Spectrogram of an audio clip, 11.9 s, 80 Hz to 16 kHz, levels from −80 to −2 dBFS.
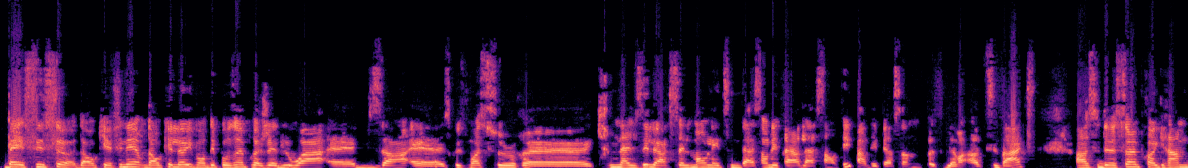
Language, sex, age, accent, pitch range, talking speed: French, female, 30-49, Canadian, 170-210 Hz, 195 wpm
